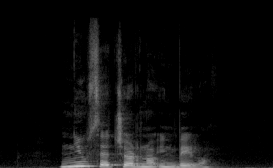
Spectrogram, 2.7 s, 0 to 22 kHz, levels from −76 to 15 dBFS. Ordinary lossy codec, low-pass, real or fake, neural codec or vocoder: none; 19.8 kHz; real; none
